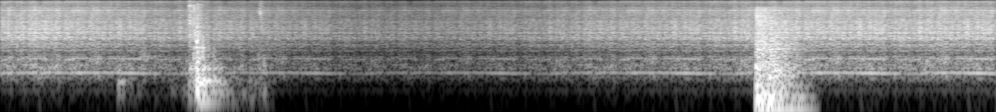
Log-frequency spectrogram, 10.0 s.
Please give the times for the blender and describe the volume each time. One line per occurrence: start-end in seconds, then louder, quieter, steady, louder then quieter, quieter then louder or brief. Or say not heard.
0.0-9.9 quieter then louder.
